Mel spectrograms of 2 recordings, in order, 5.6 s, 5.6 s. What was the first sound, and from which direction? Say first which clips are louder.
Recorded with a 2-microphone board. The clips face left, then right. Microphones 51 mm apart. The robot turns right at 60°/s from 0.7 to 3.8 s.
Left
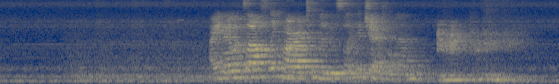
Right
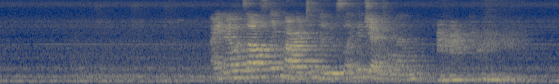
A woman speaking: left 1 dB; 100° left.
